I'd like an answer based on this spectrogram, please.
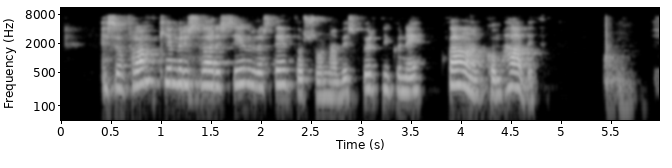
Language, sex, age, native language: Icelandic, female, 50-59, Icelandic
